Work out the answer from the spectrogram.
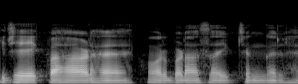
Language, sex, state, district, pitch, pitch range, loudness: Hindi, male, Jharkhand, Deoghar, 95 Hz, 90-95 Hz, -22 LUFS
